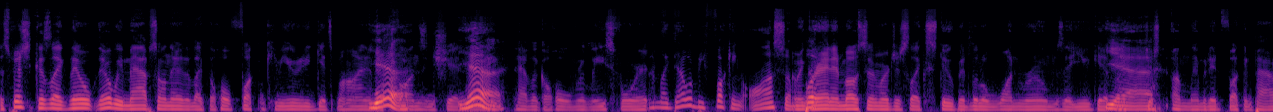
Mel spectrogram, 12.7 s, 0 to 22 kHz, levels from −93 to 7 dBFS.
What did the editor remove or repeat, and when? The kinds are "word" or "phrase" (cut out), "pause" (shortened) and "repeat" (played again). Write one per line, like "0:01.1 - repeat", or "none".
none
